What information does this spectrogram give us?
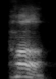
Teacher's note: হ উচ্চারণ করতে গেলে শুধুমাত্র কণ্ঠ থেকে একটা হাওয়া বাতাস একটা বেরিয়ে আসছে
